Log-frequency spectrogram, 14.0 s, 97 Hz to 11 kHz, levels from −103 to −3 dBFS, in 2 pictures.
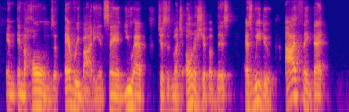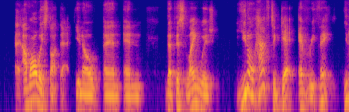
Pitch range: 95-120 Hz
